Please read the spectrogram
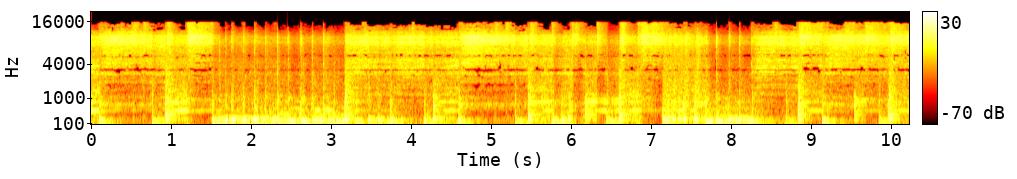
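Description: Acoustic drum kit played at a fast, busy pace: bass drum, snare and toms struck in quick succession with cymbals ringing over them.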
